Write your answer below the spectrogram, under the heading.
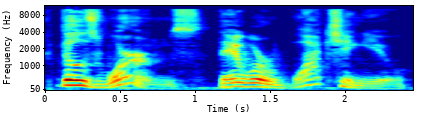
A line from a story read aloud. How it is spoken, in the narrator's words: Regina exclaimed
